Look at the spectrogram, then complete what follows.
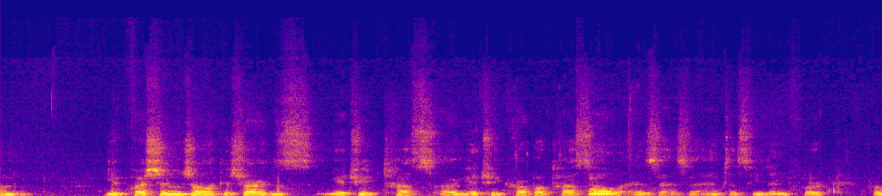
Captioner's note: tibetan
